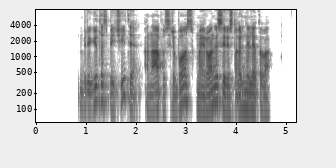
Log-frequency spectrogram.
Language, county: Lithuanian, Kaunas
